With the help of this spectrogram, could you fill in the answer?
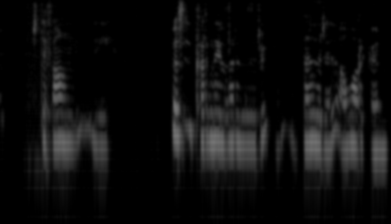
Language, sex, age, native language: Icelandic, male, 13, Polish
